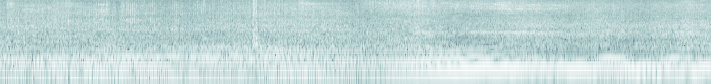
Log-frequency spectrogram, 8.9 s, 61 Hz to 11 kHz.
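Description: Moskvich 412's four-cylinder engine pulling under load as the car climbs a sand hill. About halfway through it revs up and then holds at high revs.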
